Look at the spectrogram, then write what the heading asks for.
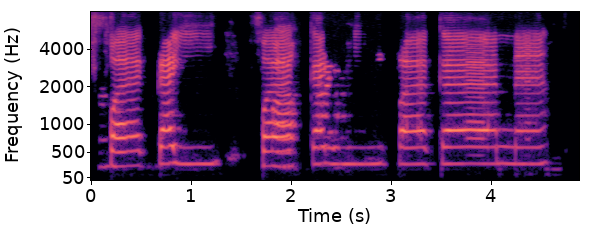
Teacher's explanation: Jadi kaf itu sifatnya alhams. Gitu ya, tapi dia sidah. Jadi yang ngalir itu nafasnya bukan suaranya gitu.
